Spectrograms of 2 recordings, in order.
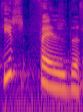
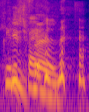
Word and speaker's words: Hirschfeld: ninguna I, así que es Hirschfeld. Hirschfeld.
